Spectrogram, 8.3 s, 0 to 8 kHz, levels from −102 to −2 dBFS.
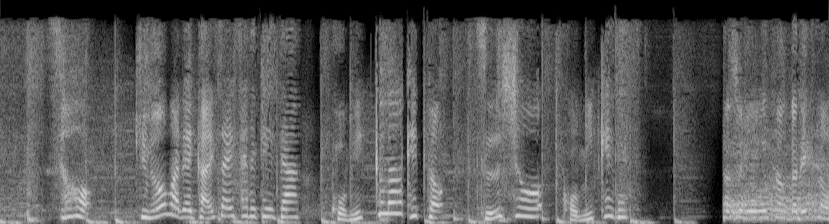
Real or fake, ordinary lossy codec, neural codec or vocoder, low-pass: fake; AAC, 32 kbps; codec, 16 kHz, 2 kbps, X-Codec, HuBERT features, trained on balanced general audio; 7.2 kHz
